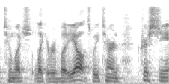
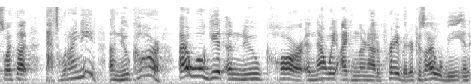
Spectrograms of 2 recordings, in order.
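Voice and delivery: higher, mock-earnest bragging; sarcastic; 4 semitones higher, 4 dB louder than usual. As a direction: tell it eagerly as an oblivious believer, hammed-up. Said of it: "I'm gonna be really sarcastic".

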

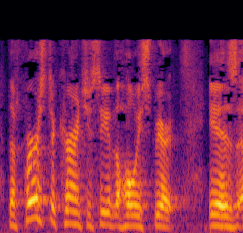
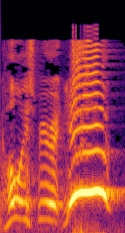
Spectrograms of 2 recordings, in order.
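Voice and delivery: screaming Holy Spirit yeah at the top of the voice; a jubilant worshipper's shout; wild cheer; 10 semitones higher, 16 dB louder, slower than usual. Retold or imitated. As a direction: whoop it like a party crowd. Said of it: "You get people who are like".

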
